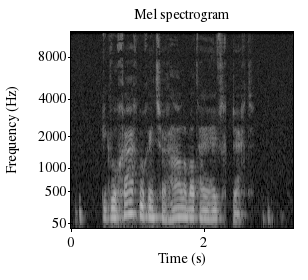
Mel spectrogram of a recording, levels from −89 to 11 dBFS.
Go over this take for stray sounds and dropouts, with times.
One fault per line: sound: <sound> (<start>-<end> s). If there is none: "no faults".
sound: dropout (2.3-2.4 s)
